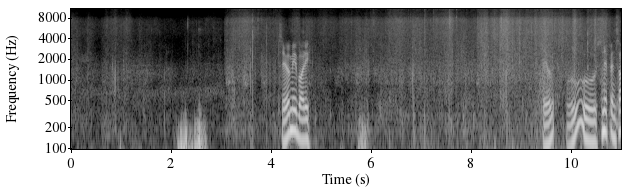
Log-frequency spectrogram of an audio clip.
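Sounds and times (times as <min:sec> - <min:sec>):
footsteps through leaf litter: 0:03.1 - 0:11.0.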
